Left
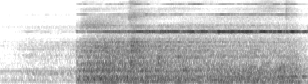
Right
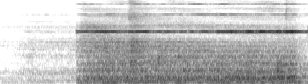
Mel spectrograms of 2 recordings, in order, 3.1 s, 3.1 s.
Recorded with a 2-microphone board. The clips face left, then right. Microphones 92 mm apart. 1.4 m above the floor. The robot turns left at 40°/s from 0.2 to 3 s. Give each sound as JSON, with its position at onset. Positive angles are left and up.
{"t": 0.8, "sound": "a fire alarm", "azimuth_deg": 20, "distance_m": 4.5}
